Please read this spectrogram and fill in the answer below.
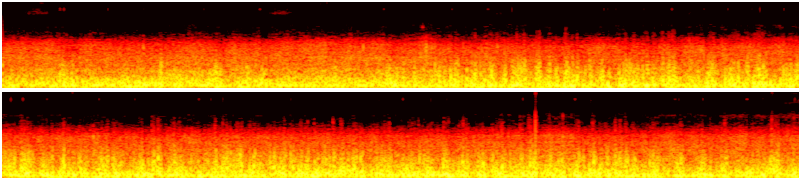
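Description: Steady wind buffeting the microphone of a camera filming from a moving vehicle, a dense low rumble with the vehicle's road noise underneath.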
